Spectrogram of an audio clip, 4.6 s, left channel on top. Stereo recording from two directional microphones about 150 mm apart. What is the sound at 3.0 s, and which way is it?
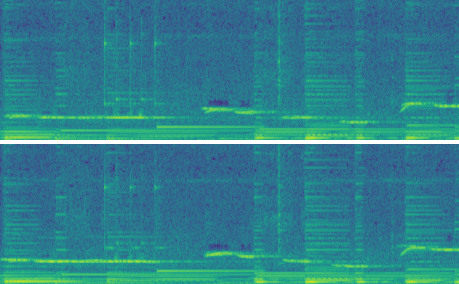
Music, centre (ahead or behind).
